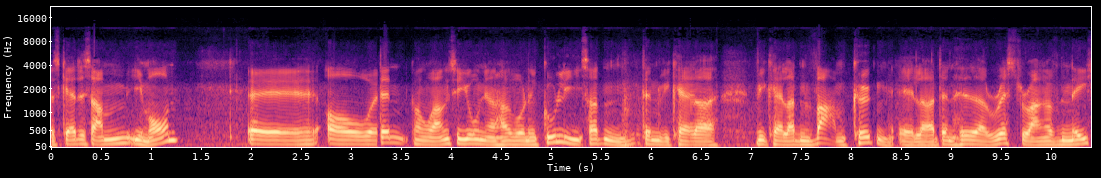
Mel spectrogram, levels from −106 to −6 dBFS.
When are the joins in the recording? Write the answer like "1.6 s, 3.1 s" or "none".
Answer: 3.2 s, 5.3 s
